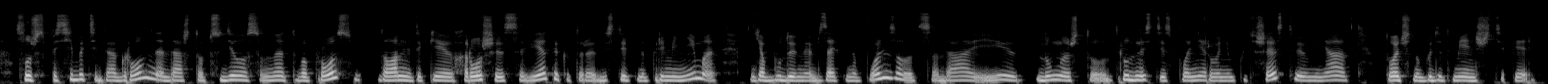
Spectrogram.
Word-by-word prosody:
Слушай, 210 Hz, -, +3 dB
спасибо 215 Hz, +4 st, 0 dB
тебе 185 Hz, -3 st, -3 dB
огромное, 210 Hz, -, +2 dB
да, 180 Hz, +1 st, 0 dB
что 180 Hz, -, -6 dB
обсудила 200 Hz, +1 st, +2 dB
со 180 Hz, -, -8 dB
мной 190 Hz, +2 st, +1 dB
этот 190 Hz, +2 st, -9 dB
вопрос, 195 Hz, -, +2 dB, 0.3 s
дала 190 Hz, 0 st, +3 dB
мне 190 Hz, -2 st, +3 dB
такие 180 Hz, 0 st, 0 dB
хорошие 185 Hz, +1 st, +2 dB
советы, 230 Hz, +8 st, +1 dB
которые 175 Hz, -, -4 dB
действительно 180 Hz, 0 st, -2 dB
применимы, 190 Hz, +9 st, +1 dB, 0.3 s
я 185 Hz, +1 st, +1 dB
буду 185 Hz, +1 st, +3 dB
ими 175 Hz, -1 st, 0 dB
обязательно 175 Hz, 0 st, -2 dB
пользоваться, 240 Hz, -, +1 dB
да, 185 Hz, -, -2 dB
и 200 Hz, +1 st, 0 dB, 0.2 s
думаю, 195 Hz, 0 st, +3 dB
что 185 Hz, -, -3 dB
трудностей 200 Hz, -4 st, +2 dB
с 170 Hz, -, -9 dB
планированием 180 Hz, -2 st, -1 dB
путешествий 200 Hz, -, -2 dB
у -, -, -2 dB
меня 185 Hz, +2 st, -2 dB, 0.4 s
точно 190 Hz, -2 st, +1 dB
будет 180 Hz, +1 st, -1 dB
меньше 175 Hz, -2 st, 0 dB
теперь. -, -, -5 dB
185 Hz, 145 wpm, -22 LUFS, 175-200 Hz, 0.4 s, Слушай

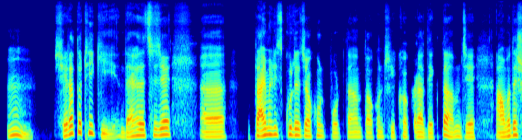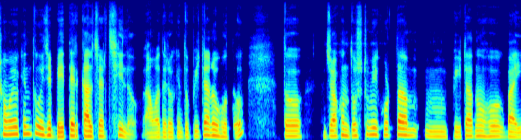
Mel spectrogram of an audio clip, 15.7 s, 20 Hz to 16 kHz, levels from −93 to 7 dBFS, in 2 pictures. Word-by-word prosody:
হুম। 160 Hz, -2 st, 0 dB, 0.6 s
সেটা 150 Hz, +8 st, +5 dB
তো -, -, +8 dB
ঠিকই। 180 Hz, -, -1 dB, 0.3 s
দেখা 135 Hz, +6 st, +2 dB
যাচ্ছে 150 Hz, +2 st, -1 dB
যে 170 Hz, -, +6 dB, 0.6 s
আ -, -, 0 dB, 0.7 s
প্রাইমারি 175 Hz, +2 st, +6 dB
স্কুলে 170 Hz, -2 st, +2 dB
যখন 140 Hz, +2 st, 0 dB
পড়তাম, 115 Hz, +1 st, -5 dB
তখন 115 Hz, +3 st, -5 dB
শিক্ষকরা 120 Hz, 0 st, -3 dB
দেখতাম 115 Hz, +1 st, +1 dB, 0.2 s
যে 110 Hz, -, 0 dB, 0.5 s
আমাদের 140 Hz, +8 st, +3 dB
সময়েও 180 Hz, +1 st, +4 dB
কিন্তু 195 Hz, 0 st, -1 dB
ওইযে 160 Hz, -1 st, +3 dB
বেতের 130 Hz, +5 st, +4 dB
কালচার 130 Hz, 0 st, +5 dB
ছিল। 155 Hz, -8 st, -2 dB, 0.3 s
আমাদেরও 115 Hz, +1 st, -2 dB
কিন্তু 120 Hz, 0 st, -5 dB
পিটানো 150 Hz, +4 st, +2 dB
হতো। 115 Hz, -, -4 dB, 0.7 s
তো -, -, +2 dB, 0.6 s
যখন 140 Hz, +3 st, +2 dB
দুষ্টুমি 175 Hz, +4 st, -1 dB
করতাম 165 Hz, 0 st, +4 dB, 0.3 s
উম 125 Hz, -1 st, -3 dB, 0.2 s
পিটানো 135 Hz, +3 st, 0 dB, 0.2 s
হোক 130 Hz, 0 st, +1 dB
বা, 125 Hz, -, +4 dB
135 Hz, 135 wpm, -22 LUFS, 120-160 Hz, 0.7 s, তো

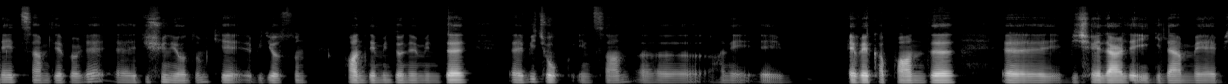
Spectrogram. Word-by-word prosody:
ne 110 Hz, -, -4 dB
etsem 100 Hz, -2 st, -6 dB
diye 100 Hz, -1 st, -7 dB
böyle, 120 Hz, +7 st, -7 dB
eee, 100 Hz, -1 st, -10 dB
düşünüyordum 100 Hz, -2 st, -7 dB
ki 105 Hz, -3 st, -7 dB
biliyorsun 100 Hz, 0 st, -7 dB, 0.4 s
pandemi 100 Hz, 0 st, 0 dB
döneminde, 100 Hz, +1 st, +2 dB, 0.4 s
eee, 105 Hz, -1 st, -2 dB
birçok 120 Hz, -4 st, -4 dB
insan, 95 Hz, +4 st, -10 dB
eee, 100 Hz, -1 st, -11 dB, 0.2 s
hani, 100 Hz, 0 st, -14 dB
eee, 95 Hz, -, -13 dB, 0.6 s
eve 105 Hz, 0 st, +7 dB
kapandı. 100 Hz, 0 st, +4 dB, 0.5 s
Eee, 95 Hz, -1 st, 0 dB
bir -, -, -12 dB
şeylerle 100 Hz, 0 st, +5 dB
ilgilenmeye, 95 Hz, 0 st, -3 dB
bir 95 Hz, -, -18 dB
100 Hz, 110 wpm, -25 LUFS, 95-105 Hz, 0.6 s, eve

